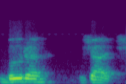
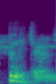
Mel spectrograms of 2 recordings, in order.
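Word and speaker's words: Buttigieg: If you do it phonetically, it's easy. It's Buddha and Judge. Buddha Judge.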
